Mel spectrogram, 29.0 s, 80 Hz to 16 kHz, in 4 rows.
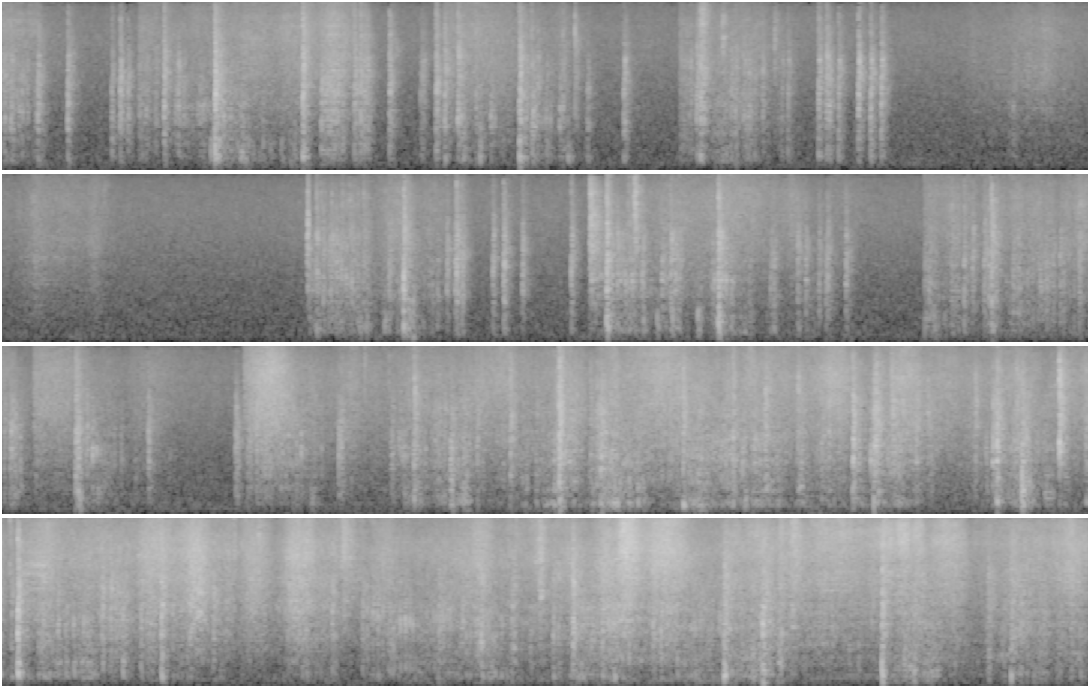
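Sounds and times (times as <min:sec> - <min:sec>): nylon clothing rustling: 0:09.3 - 0:28.9.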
